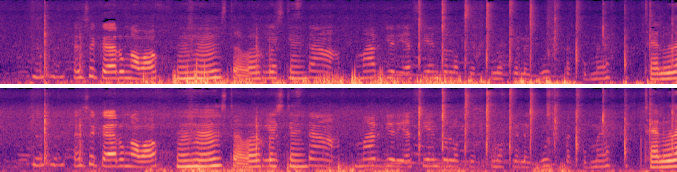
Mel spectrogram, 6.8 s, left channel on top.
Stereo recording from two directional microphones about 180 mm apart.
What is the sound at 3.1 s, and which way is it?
Speech, 55° left (ahead or behind).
